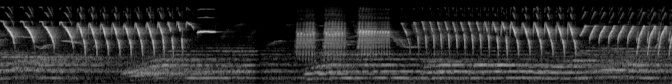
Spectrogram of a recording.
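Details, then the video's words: Lively song of an Atlantic canary, meant to prompt other birds to answer: long runs of rapid high chirps slurring downward, a short break, a harsh buzzy phrase, then another fast rolling trill, with a faint constant hum underneath. "AWAS KENARI GACOR!! KENARI NGETEM PASTI NYAUT"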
